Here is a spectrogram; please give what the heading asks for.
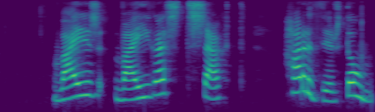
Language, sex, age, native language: Icelandic, female, 10, Icelandic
